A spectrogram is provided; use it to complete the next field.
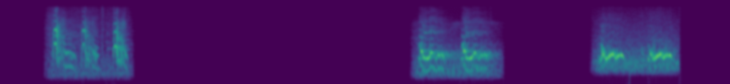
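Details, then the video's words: Brown thornbill vocal mimicry of other species: three short bursts of borrowed calls, each under a second, made of rich, warbling notes that bend up and down, separated by silent gaps. "Brown thornbill vocal mimicry"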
